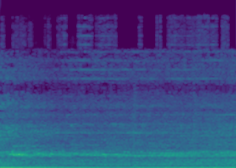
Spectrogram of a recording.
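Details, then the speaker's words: Car engine running after an oil change, oil level checked correct, no leaks found: steady even low rumble with no knocks, ticks or misses; smooth normal idle. "Alright, once you turn the car on, everything sounds good. Make sure there's no leaks."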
